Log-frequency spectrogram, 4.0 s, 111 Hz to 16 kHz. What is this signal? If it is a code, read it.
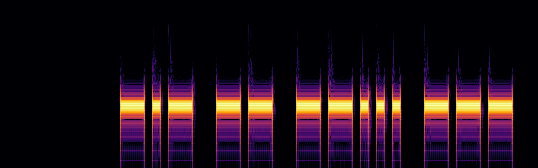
Morse code, heard as a keyed tone, about 20 wpm, 700 Hz. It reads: KM7O
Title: USA Call Signs - 6x Character Spacing - 20wpm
